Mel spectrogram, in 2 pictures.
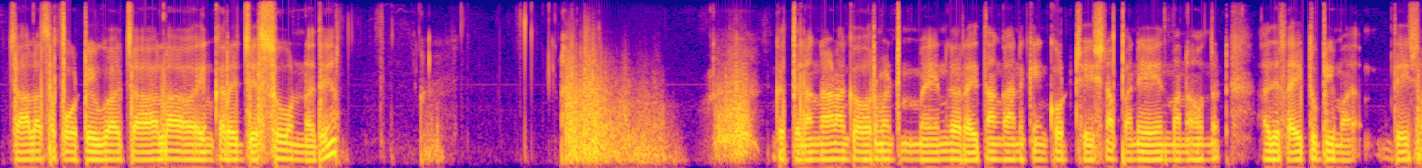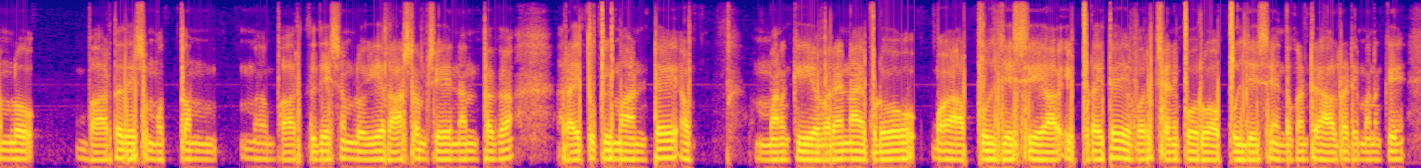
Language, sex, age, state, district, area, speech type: Telugu, male, 18-30, Telangana, Medchal, rural, spontaneous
